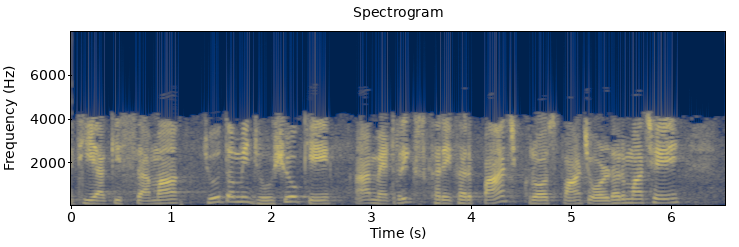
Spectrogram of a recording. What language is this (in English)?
Gujarati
